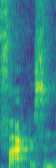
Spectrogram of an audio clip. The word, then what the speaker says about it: Farquharson: If you see it written down, you go, well, how on earth am I going to pronounce that? But Farquharson is the way it's pronounced.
